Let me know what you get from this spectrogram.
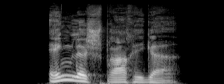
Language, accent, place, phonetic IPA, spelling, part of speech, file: German, Germany, Berlin, [ˈɛŋlɪʃˌʃpʁaːxɪɡɐ], englischsprachiger, adjective, De-englischsprachiger.ogg
- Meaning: inflection of englischsprachig: 1. strong/mixed nominative masculine singular 2. strong genitive/dative feminine singular 3. strong genitive plural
